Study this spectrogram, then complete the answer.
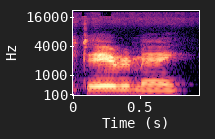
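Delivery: normal talking voice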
